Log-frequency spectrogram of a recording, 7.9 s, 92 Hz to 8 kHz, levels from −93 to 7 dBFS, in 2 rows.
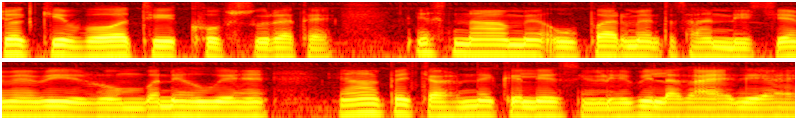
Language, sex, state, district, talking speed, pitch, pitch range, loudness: Hindi, male, Chhattisgarh, Kabirdham, 220 wpm, 115 Hz, 110-120 Hz, -18 LUFS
